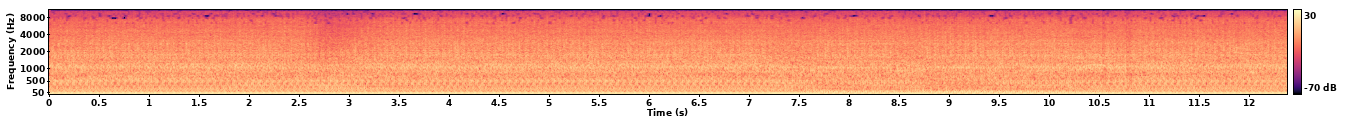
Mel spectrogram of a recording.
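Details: Old diesel vibratory roller compactor, first run after sitting 30 years: runs rough at mid throttle with a regular stumble about three times a second, a bit smoky; owner thinks it is missing on one cylinder.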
